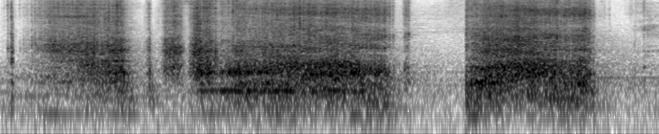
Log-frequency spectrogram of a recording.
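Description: A hand scraper dragged across the hardened first coat of a crushed-marble concrete overlay, knocking down the rough peaks before the next coat: three scraping strokes, the middle one the longest.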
